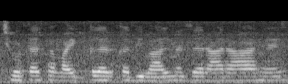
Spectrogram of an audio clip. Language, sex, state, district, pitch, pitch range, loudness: Hindi, female, Chhattisgarh, Raipur, 185 Hz, 180-195 Hz, -14 LUFS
